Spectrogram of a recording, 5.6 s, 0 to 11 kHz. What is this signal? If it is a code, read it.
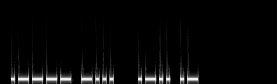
Morse code, heard as a keyed tone, about 17 wpm, 700 Hz. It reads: 1B LA
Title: Field Day Exchanges - 17wpm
